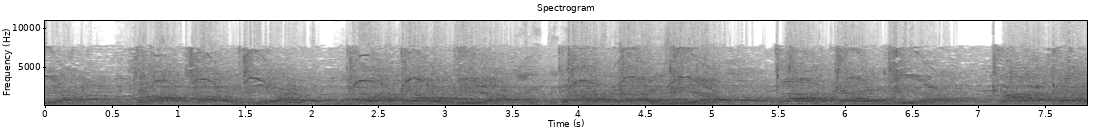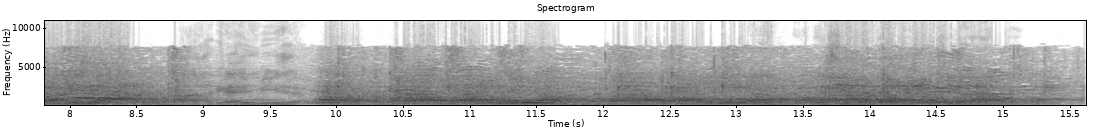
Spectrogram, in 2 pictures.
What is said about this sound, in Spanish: Gritos de libertad y abajo la dictadura como nunca desde el año 1994. Sí, y además eh, el grito es patria y vida, porque el grito de la revolución patria o muerte, ¿no?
